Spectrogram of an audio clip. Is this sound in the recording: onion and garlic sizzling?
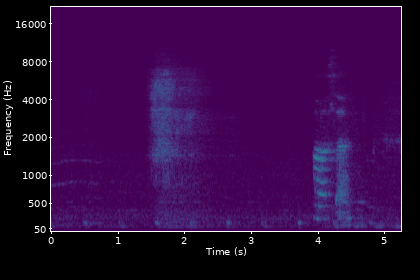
no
